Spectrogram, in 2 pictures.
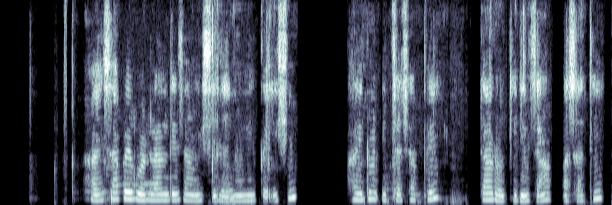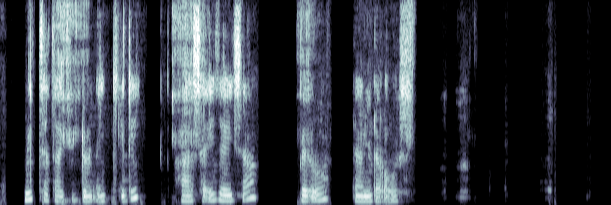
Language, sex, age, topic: Gamo, female, 18-24, agriculture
